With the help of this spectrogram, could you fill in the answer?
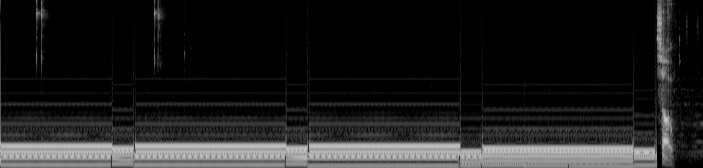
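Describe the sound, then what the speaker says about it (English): A sine wave synth plays a MIDI chord progression: four smooth, sustained chords, each held around three seconds, with a soft bass tone underneath and clean transitions between them, loud and alone until a short noisy burst at the very end. "I'm just going to play it using maybe a sine wave just so the sound isn't too annoying."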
